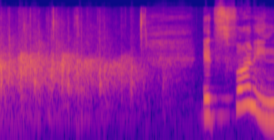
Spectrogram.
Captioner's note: applause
